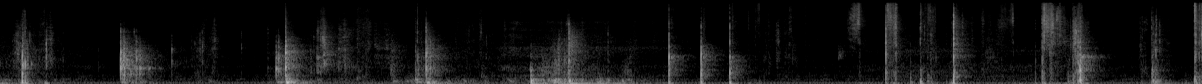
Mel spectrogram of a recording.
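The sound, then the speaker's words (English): Tarot cards being shuffled for a reading, a series of crisp, irregular slaps and papery rustles in quick bursts over twelve seconds, with no one speaking. “So let me open this up, give it a shuffle, and see what we get today.”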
